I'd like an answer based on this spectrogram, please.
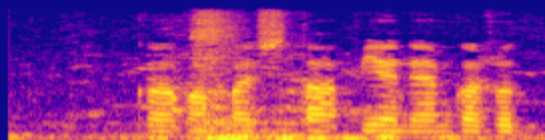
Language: Eastern Balochi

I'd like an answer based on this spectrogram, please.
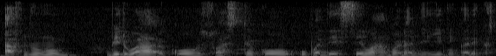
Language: Nepali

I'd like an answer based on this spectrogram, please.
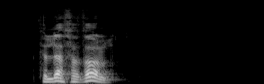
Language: Kabyle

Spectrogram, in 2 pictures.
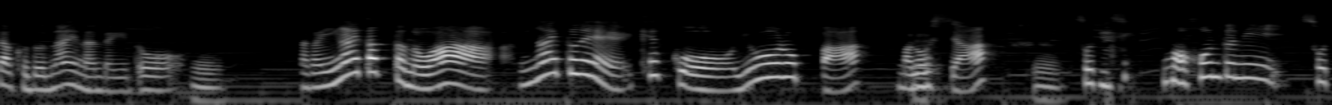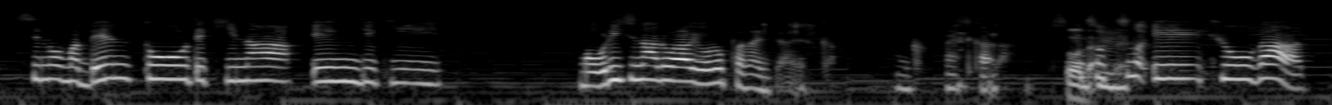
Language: Japanese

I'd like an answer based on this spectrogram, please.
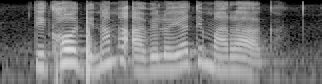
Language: Tsonga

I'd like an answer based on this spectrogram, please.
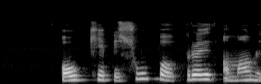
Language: Icelandic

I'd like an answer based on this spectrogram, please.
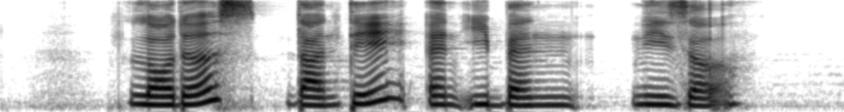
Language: English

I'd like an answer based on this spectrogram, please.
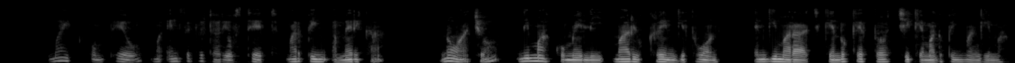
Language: Luo (Kenya and Tanzania)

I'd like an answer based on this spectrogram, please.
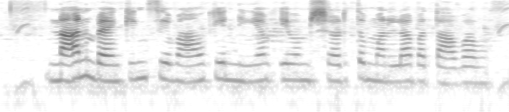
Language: Chhattisgarhi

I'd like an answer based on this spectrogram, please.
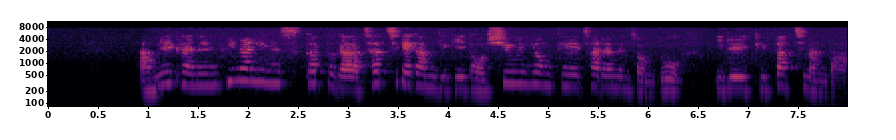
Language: Korean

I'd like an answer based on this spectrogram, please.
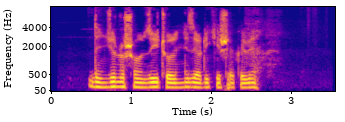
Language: Pashto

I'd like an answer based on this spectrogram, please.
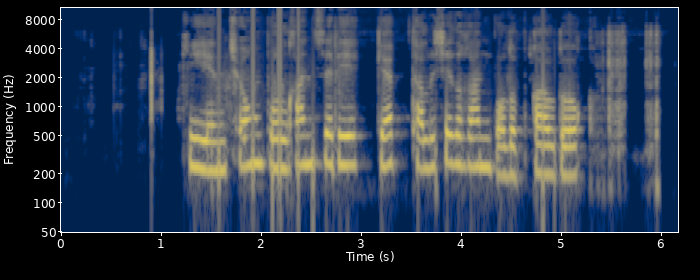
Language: Uyghur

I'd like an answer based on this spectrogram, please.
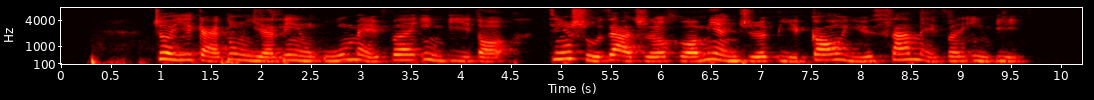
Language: Chinese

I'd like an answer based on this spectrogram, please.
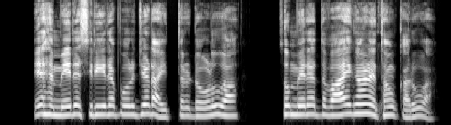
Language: Gaddi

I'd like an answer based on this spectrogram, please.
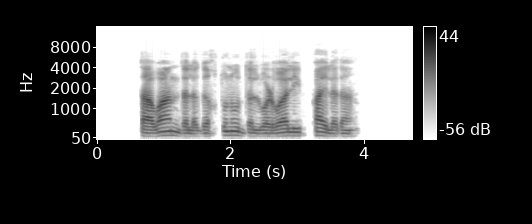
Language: Pashto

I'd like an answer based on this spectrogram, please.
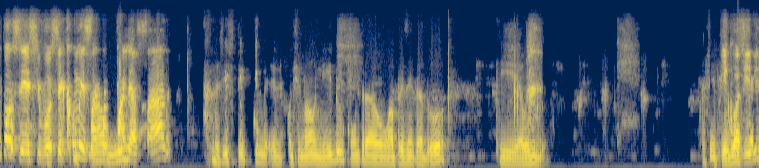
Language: Portuguese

